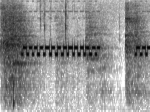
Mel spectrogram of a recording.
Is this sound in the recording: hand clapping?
no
